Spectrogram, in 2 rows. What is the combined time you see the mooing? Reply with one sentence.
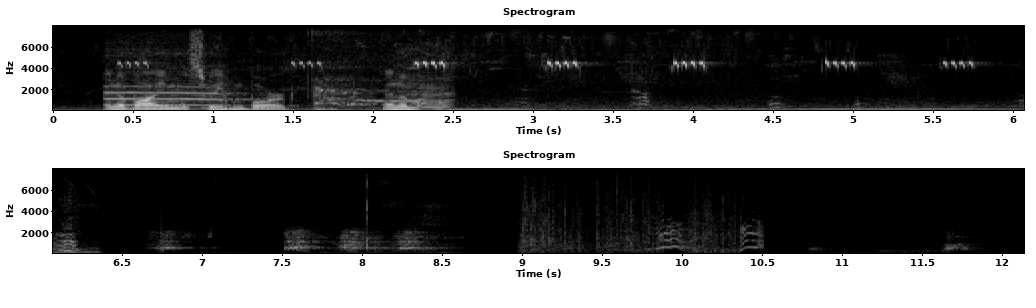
The mooing can be heard for 2 seconds in total.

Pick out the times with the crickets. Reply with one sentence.
You can hear the crickets from 0.0 to 6.3 s.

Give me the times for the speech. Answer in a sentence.
The speech can be heard from 0.1 to 2.4 s.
